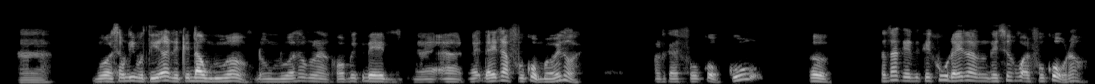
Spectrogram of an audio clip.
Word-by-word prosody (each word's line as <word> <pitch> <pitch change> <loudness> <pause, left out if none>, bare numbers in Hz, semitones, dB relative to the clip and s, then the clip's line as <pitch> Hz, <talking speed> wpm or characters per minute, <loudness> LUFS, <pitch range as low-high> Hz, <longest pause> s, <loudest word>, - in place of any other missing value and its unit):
À, 100 - -10 0.7
đúng 135 +3 -4
rồi, 140 -1 +4
xong 155 +3 +1
đi 170 - +2
một 150 -2 -1
tí 150 - +5
là 185 +1 +8
đến 145 -4 -1
cái 155 - 0
đồng, 155 -3 +7
đúng 145 +1 +1
không? 155 -2 +1
Đồng 125 0 -7
lúa 135 +1 -2
xong 160 -2 -7
là 140 -3 -3
có 130 - -4
mấy 150 +1 -6
cái - - -9
đền, 140 -2 +6 0.2
đấy, 120 +1 -8
à, 130 -1 -3
đấy 140 +1 -3
đấy 150 +3 +4
là 185 0 +4
phố 145 - -6
cổ - - +3
mới 130 +7 -1
rồi. - - -2 0.8
Còn 130 0 -11
cái 130 - -2
phố 135 -1 -5
cổ - - 0
cũ - - -1 0.5
ừ, 145 -5 +4 0.5
thật 150 - -4
ra 200 - +4
cái 170 -1 0
cái 165 - -2
khu 205 -1 -1
đấy 170 +2 +4
là 185 -2 +1
ngày 150 0 -2
xưa 190 - -3
không 180 - -12
gọi 145 - +2
là 145 - -13
phố 150 - -5
cổ - - +3
đâu. 155 -1 -5
150 Hz, 280 wpm, -24 LUFS, 135-160 Hz, 0.8 s, là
